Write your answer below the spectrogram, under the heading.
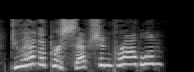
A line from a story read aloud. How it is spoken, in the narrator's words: a reporter yelled out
